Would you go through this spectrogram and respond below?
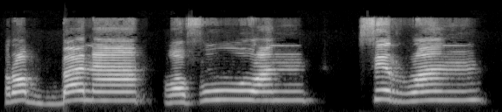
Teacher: پیش یا پیش کی تنوین ہو، مشدد ہو یا پھر غیر مشدد ہو، اس را کو موٹا پڑھیں گے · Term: تفخیم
